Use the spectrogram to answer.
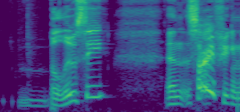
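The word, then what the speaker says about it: Bellucci: the language uh monica i think it's pronounced belusi and sorry if you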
